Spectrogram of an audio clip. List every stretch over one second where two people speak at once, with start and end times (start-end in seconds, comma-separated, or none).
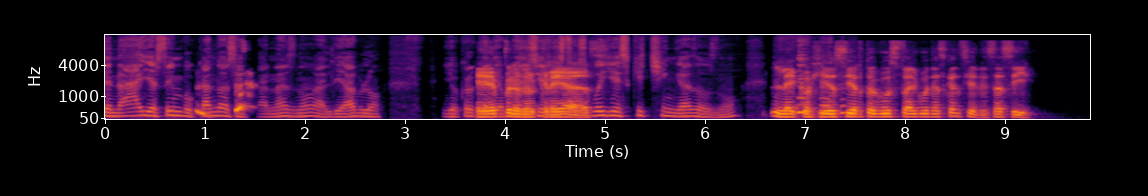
3.7-5.1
